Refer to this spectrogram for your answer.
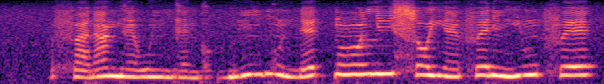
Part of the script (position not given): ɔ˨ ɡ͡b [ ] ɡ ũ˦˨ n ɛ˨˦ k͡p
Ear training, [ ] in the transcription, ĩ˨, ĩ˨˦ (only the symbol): ĩ˨˦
